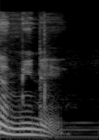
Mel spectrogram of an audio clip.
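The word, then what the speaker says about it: Aminé: How do you say that guy's name? I say Amine.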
